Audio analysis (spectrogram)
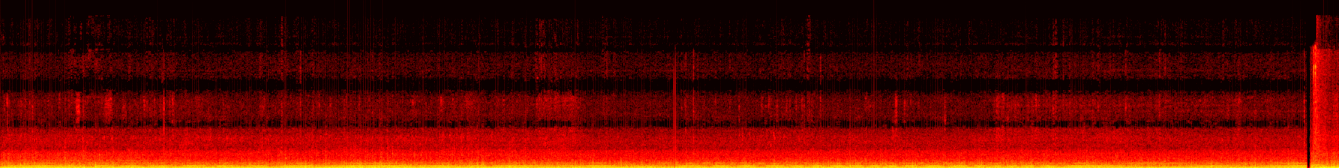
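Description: A Citilink passenger airliner taxiing toward the runway, heard from inside the cabin as a steady low engine rumble and hum that carries evenly throughout, with a brief thump near the end.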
